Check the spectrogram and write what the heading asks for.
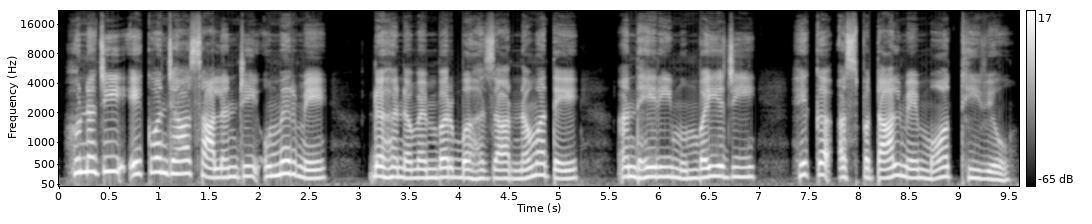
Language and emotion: Sindhi, neutral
